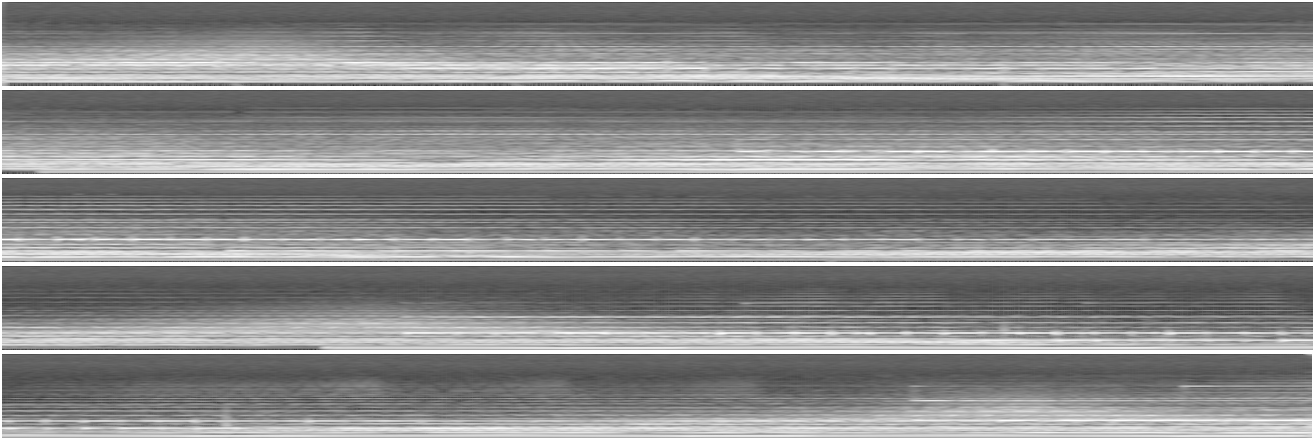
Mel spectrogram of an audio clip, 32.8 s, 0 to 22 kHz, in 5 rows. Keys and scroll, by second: 0.9-2.0 typing, 10.2 a, 12.8 ctrl+c, 12.8 ctrl+v, 21.6 ctrl+g, 25.6 n.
